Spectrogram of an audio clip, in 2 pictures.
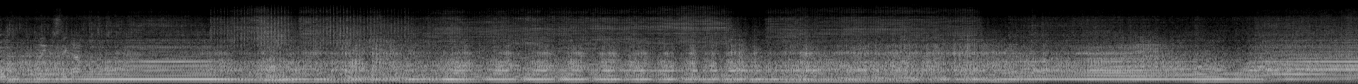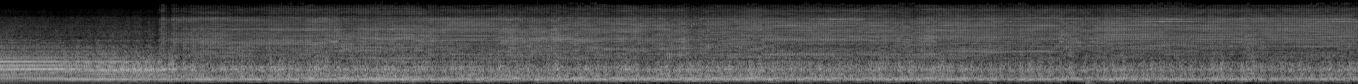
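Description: Buffing wheel motor whirring loudly and steadily while polishing a Messerschmitt Bf-108 aircraft part, a close continuous machine drone with shifting tone as the part is worked.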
